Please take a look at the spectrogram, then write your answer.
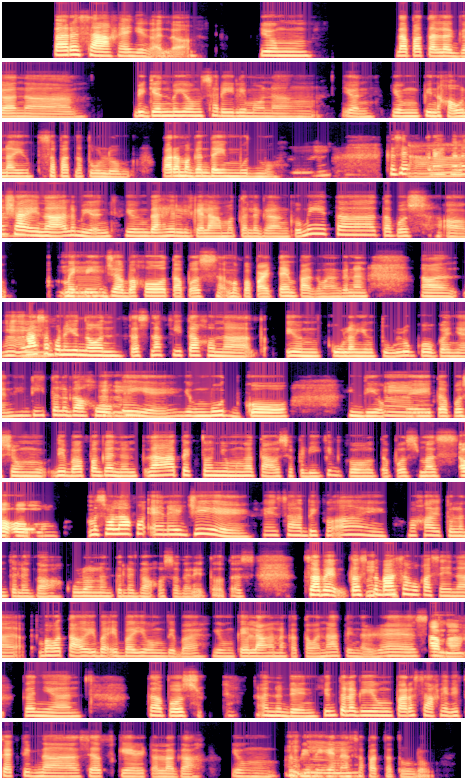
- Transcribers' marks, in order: tapping; other background noise
- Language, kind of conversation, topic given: Filipino, podcast, May ginagawa ka ba para alagaan ang sarili mo?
